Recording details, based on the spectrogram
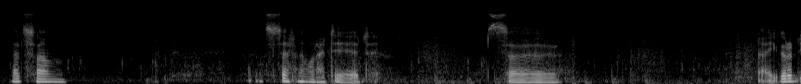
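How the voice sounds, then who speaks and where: A man's voice: mid-range voice, creaky, warm tone. A man streaming a game and explaining a glitch in casual gameplay commentary, rambling and correcting himself and swearing casually. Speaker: gaming streamer.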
